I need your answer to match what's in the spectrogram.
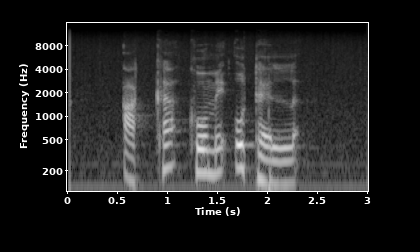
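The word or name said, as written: H Acca come Hotel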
